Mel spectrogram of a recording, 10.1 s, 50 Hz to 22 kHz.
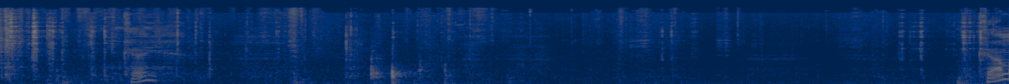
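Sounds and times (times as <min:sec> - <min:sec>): metal chain clicking and rubbing: 0:00.0 - 0:02.1, 0:08.8 - 0:10.0.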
